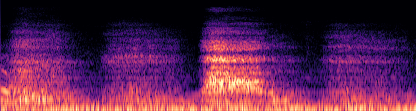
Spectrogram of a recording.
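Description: A person breathing hard close to the microphone: two heavy breaths about a second apart.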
